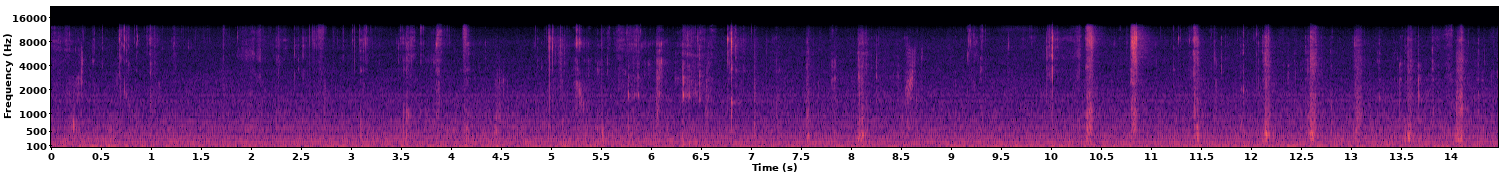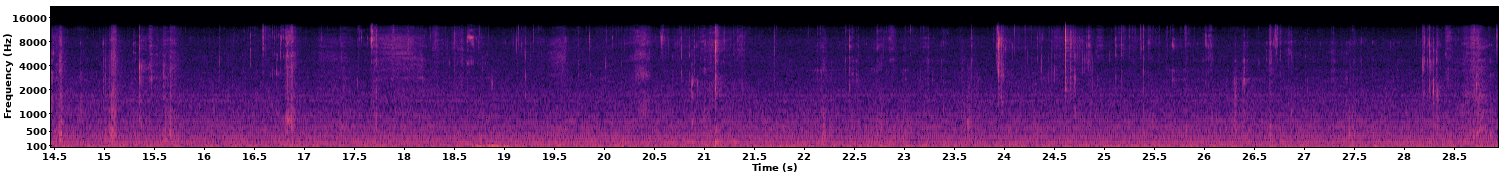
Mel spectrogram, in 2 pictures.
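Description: Close-miked eating: a person chewing fried instant noodles, with many short wet mouth clicks and smacks throughout, and a slurp of noodles near the end.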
